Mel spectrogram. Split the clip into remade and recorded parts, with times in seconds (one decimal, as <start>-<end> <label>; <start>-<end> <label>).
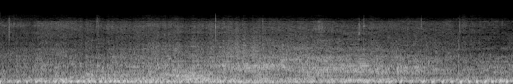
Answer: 0.0-5.1 remade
